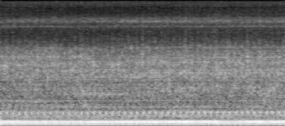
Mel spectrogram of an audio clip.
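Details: Suzuki multicab minivan idling after a Power Up combustion add-on was installed: low steady thrum with light clatter on top, no misses or knocks.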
